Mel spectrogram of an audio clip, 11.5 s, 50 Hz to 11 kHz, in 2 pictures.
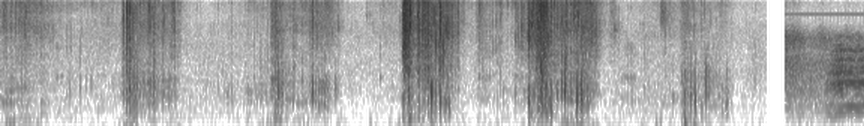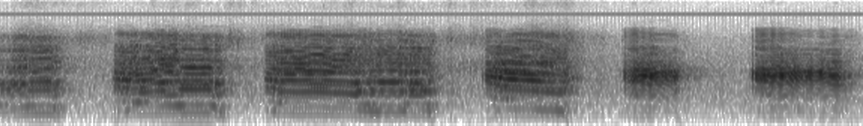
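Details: Red deer during the 2025 rut in the Považský Inovec mountains, wild in forest; after a few seconds of crunching footsteps, a series of six loud, harmonic bellows, each about a second long, with some rising and falling in pitch.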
